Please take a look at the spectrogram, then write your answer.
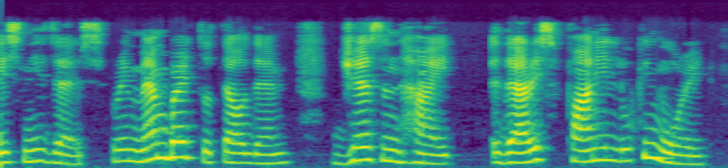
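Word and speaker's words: Gesundheit: remember to tell them jason height that is funny looking word which is pronounced jason hyde it is the german word that wishes someone good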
